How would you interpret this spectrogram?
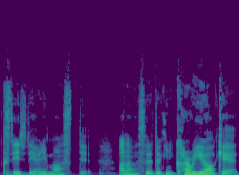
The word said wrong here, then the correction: カラオケ: って言っちゃって、普通にその場で、あれなんで、なんか、 Why am I pronouncing this in English? とか、カラオケって言うんだよとかって言って。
